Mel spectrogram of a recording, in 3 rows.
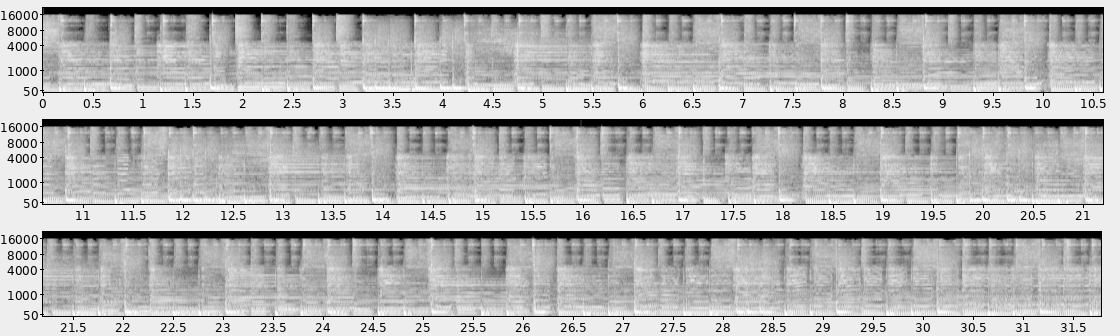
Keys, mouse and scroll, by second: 0.0 shift+9, 0.5 shift+Return, 1.4 scroll down 1, 1.6 middle click, 2.4 scroll up 1, 2.6-3.8 middle drag, 4.4 scroll down 1, 4.6-7.6 middle drag, 8.5 middle click, 9.0 scroll up 1, 9.3-10.0 middle drag, 11.0 click, 12.1 click, 12.8 click, 13.6 click, 14.0 right click, 14.5-15.9 drag, 16.4 t, 19.2 click, 21.1 c, 22.1 middle click, 24.5 l, 26.4 click, 27.4 click, 27.9 right click, 28.7 click, 31.3 click.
